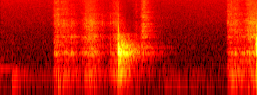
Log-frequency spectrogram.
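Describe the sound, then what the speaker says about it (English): A knife chops half a red onion into slices on a board for a slow-cooked Mediterranean lamb shank, giving a few separate close, crisp cutting strokes with brief pauses between them. "So I'm just going to chop half a red onion"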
